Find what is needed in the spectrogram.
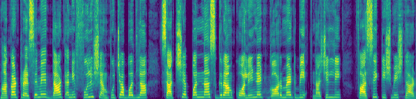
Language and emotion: Goan Konkani, neutral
